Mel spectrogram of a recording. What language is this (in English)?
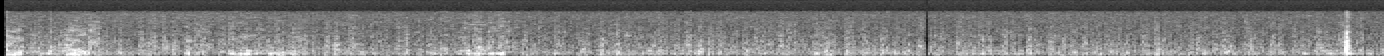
Luo (Kenya and Tanzania)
